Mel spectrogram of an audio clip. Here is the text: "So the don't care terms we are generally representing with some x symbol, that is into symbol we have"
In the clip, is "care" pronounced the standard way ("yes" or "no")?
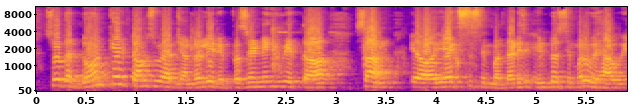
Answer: no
